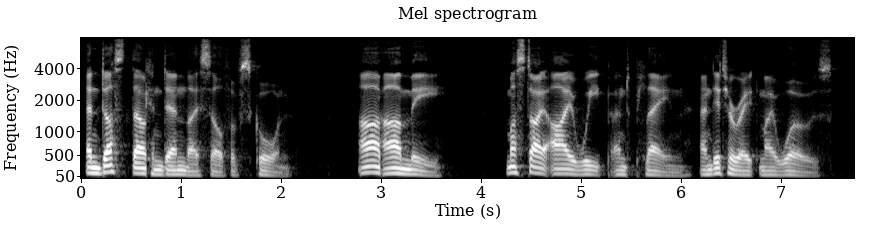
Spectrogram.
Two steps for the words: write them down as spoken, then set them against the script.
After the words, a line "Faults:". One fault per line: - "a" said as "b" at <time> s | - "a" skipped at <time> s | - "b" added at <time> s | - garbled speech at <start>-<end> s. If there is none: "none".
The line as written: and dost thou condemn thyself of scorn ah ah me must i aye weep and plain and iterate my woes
and dost thou condemn thyself of scorn ah ah me must i aye weep and plain and iterate my woes
Faults:
none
